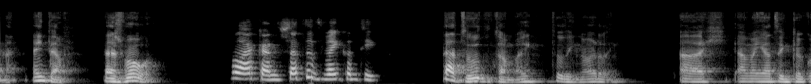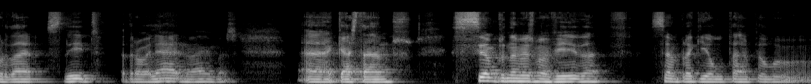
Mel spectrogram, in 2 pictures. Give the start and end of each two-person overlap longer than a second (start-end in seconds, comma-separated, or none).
none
